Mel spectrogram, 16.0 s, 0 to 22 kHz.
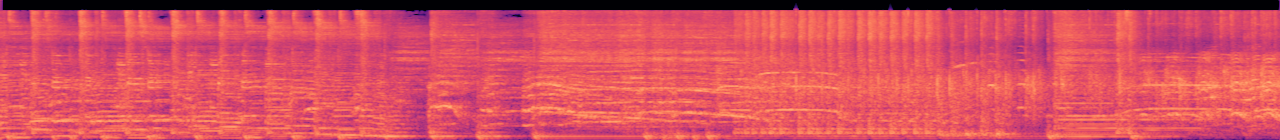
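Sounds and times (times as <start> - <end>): electric guitar: 0.0 - 6.3
electric bass: 0.0 - 14.6
drum kit: 0.0 - 15.0.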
